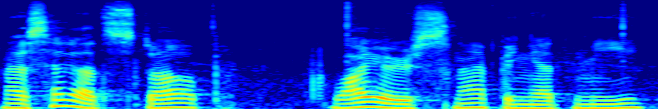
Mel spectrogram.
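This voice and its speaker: A laid-back teenage schoolboy acted by a man in a comic drama. His voice is soft-edged and dark, and his delivery stays fairly level. He sounds dry and sarcastic, a skeptic who still cares. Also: mid-range voice, fairly even intonation, a little slow, natural voice. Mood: concerned, challenging. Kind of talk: fan dub comic drama acting.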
